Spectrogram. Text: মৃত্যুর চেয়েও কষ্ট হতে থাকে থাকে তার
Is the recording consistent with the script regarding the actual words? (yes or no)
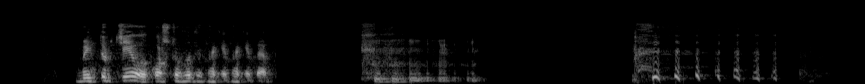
yes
